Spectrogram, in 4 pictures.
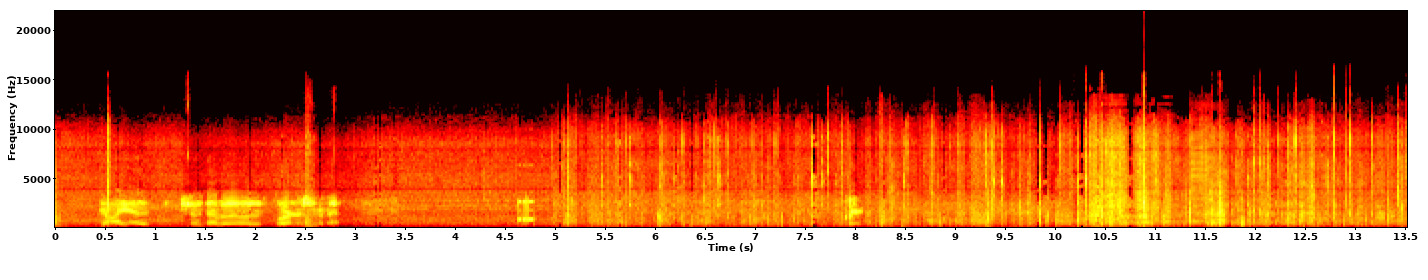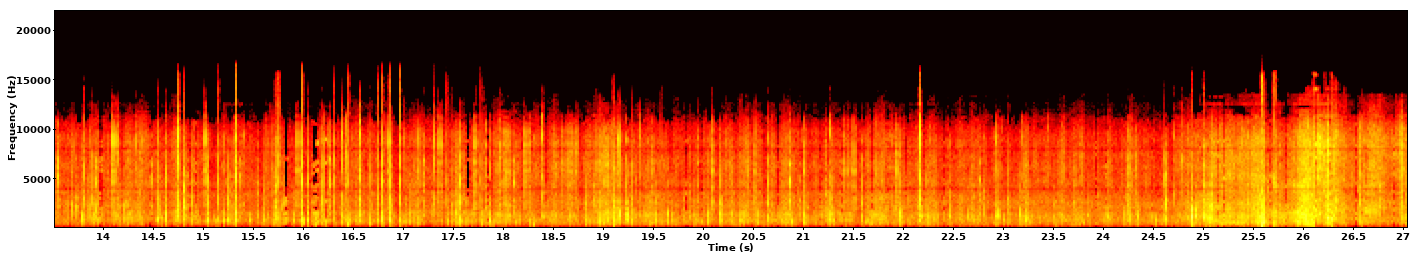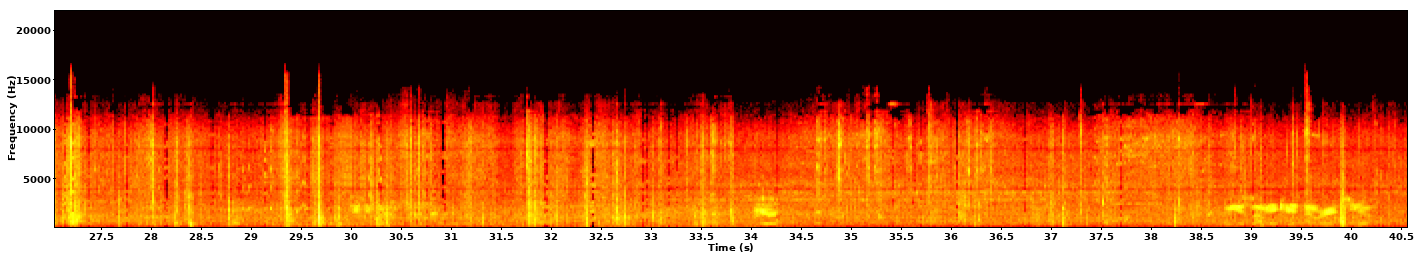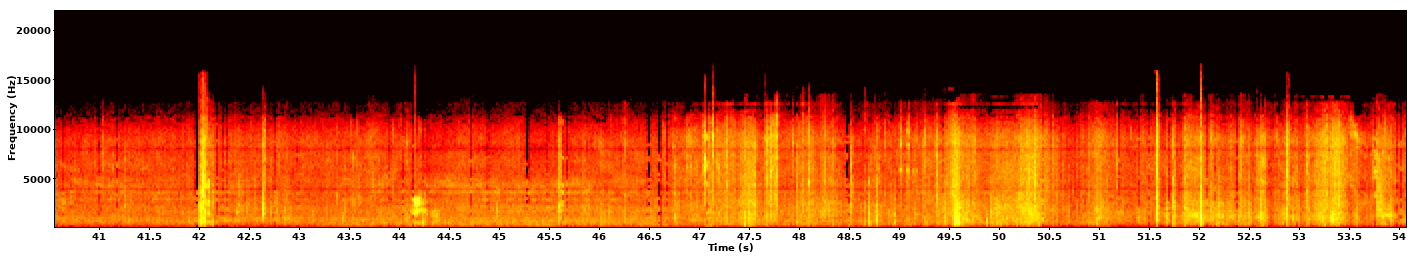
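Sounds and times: indistinct voices: 0:00.0 - 0:03.6, 0:04.8 - 0:54.0
clothing rustling and scraping: 0:04.6 - 0:54.0.

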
